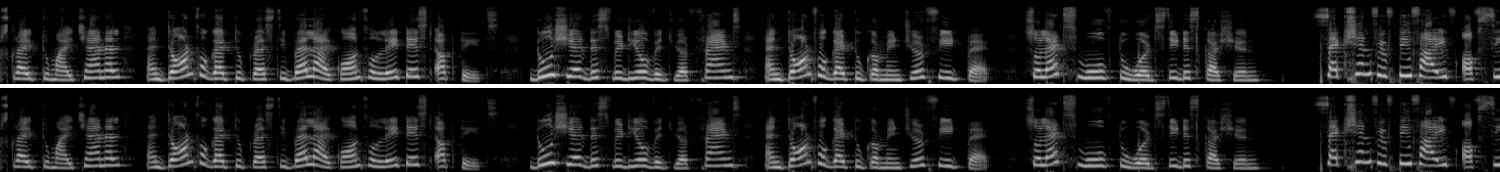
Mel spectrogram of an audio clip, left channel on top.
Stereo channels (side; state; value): right; quieter; 4.2 dB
